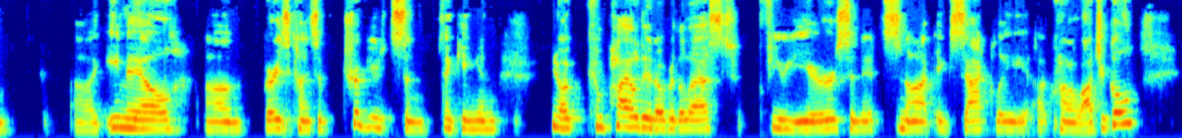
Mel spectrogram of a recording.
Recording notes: This event was originally broadcast via Zoom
